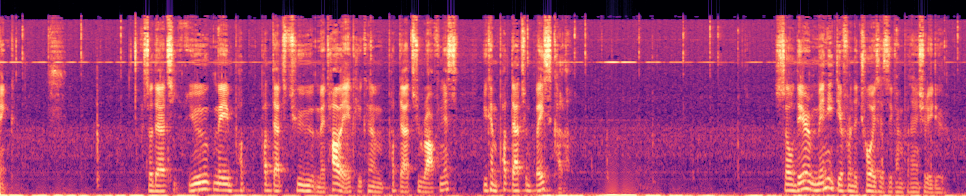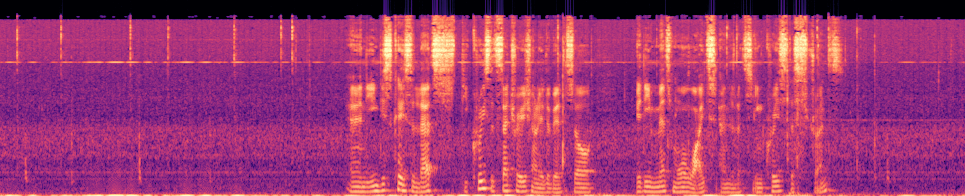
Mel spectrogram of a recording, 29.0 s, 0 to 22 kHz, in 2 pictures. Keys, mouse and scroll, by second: 0.0 click, 0.9 click, 2.0 click, 3.4 drag, 8.8 click, 10.8 click, 11.2-14.5 middle drag, 14.5 click, 15.5-17.3 drag, 18.8 click, 24.6 scroll up 1, 24.7-25.3 scroll down 2, 24.8 middle click, 25.5-27.1 drag, 27.5-28.9 middle drag.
